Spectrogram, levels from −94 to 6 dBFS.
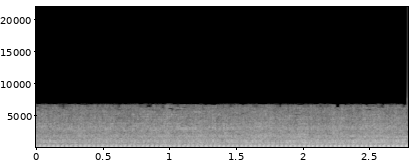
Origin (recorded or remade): recorded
